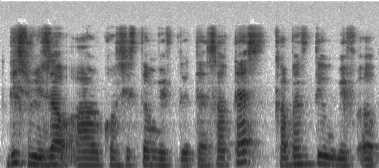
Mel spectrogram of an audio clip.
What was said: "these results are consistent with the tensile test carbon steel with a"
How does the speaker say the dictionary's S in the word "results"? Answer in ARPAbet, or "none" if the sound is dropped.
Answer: none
